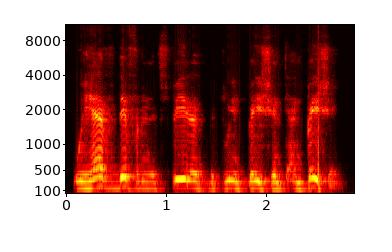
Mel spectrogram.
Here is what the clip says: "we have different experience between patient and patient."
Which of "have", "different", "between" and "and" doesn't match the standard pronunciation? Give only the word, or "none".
none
